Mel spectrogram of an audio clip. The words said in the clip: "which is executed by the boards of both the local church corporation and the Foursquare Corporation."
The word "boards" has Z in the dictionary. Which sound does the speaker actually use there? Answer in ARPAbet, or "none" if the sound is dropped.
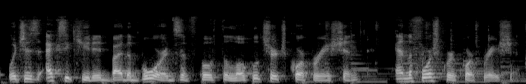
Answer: Z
